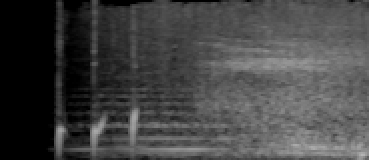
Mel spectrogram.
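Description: Logo-intro sound effects: three quick pops, each gliding upward in pitch, about a quarter second apart, then a whoosh that swells steadily louder.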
